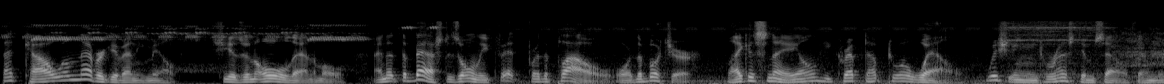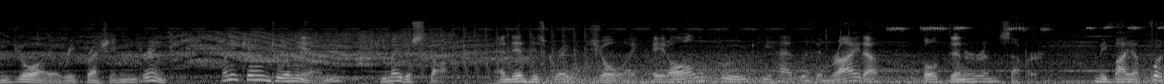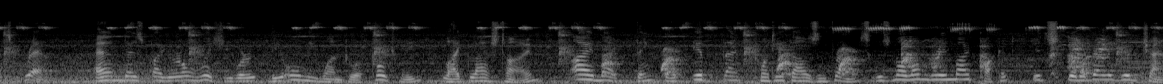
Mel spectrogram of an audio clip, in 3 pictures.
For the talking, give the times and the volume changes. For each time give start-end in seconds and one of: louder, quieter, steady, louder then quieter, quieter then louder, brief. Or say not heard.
0.0-34.8 steady.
